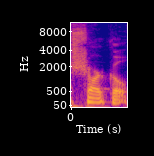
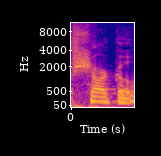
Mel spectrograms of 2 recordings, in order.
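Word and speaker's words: Charcot: that that i have charcoal foot which if you ever want nightmare fuel for yourself one night look up charcoal foot it's spelled c-h-a-r-c-o-t it's very french and very very gruesome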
